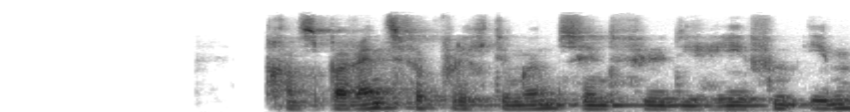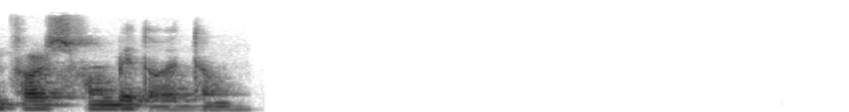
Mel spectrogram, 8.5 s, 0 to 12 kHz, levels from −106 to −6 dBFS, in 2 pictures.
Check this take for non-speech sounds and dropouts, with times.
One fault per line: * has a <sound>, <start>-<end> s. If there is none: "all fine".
all fine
